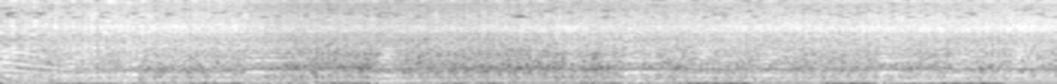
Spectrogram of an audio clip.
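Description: Cartoon propeller-plane engine sound effect: a steady drone as the small plane flies off.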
